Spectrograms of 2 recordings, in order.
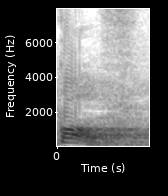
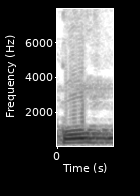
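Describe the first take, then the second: First: The vowel is an open 'aw' sound. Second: The vowel is an 'oh' sound. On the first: "correct pronunciation इसकी होती है कॉफ" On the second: "कुछ को उसको कोफ पढ़ते हैं"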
